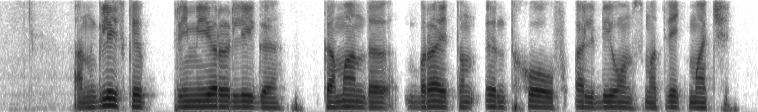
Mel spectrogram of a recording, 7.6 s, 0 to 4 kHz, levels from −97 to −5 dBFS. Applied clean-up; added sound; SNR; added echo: none; none; none; none.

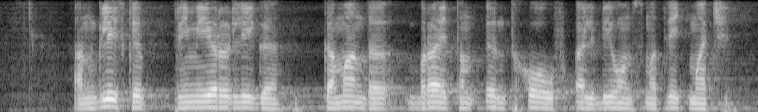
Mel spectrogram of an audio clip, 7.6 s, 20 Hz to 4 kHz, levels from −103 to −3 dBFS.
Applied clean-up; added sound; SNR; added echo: none; none; none; reverberation time 1.5 s.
